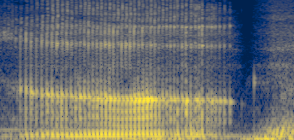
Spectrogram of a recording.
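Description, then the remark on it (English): A person imitates a snore with one long, loud, buzzy rasp drawn out for over a second, then breaking off abruptly. “Tell you what, I'll snore away that one, because I don't think that's...”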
